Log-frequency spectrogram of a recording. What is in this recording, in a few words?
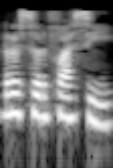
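"reservasi", Indonesian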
